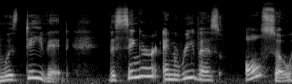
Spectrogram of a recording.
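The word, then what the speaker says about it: d4vd: The car is registered to a singer named David. It's spelled D4 VD and the body is that of a 15-year-old girl, Celeste Rivas.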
